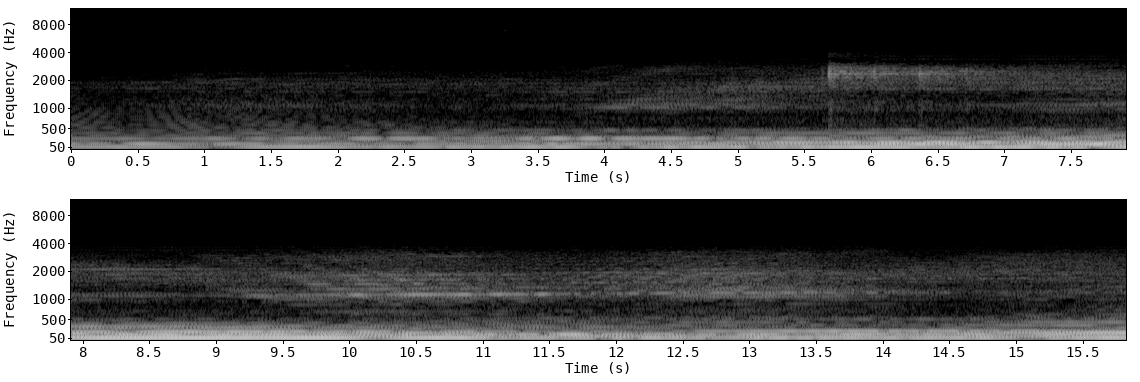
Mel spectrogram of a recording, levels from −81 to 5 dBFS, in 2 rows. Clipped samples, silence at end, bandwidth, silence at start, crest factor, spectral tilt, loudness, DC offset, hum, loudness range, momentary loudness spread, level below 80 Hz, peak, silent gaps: under 0.1%; 0 s; 3.3 kHz; 0 s; 12 dB; -12 dB/octave; -26 LUFS; under 0.1%; none; 11 LU; 14 LU; -28 dBFS; -12 dBFS; none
